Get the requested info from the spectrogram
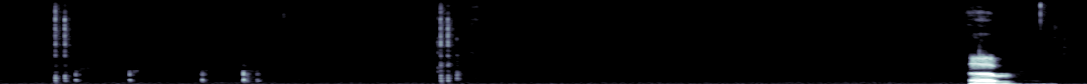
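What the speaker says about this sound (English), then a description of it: "Click on OK." Several sharp computer mouse clicks sound alone in a quiet room, a few spaced single and double clicks, ending in a louder burst of clicking.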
